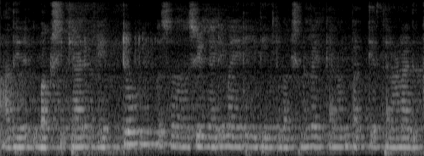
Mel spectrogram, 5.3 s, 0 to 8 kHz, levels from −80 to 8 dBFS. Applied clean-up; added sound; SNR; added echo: none; none; none; reverberation time 2.5 s.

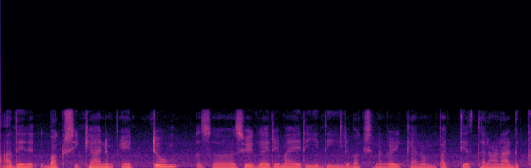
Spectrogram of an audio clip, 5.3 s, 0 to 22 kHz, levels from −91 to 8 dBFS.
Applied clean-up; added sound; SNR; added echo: none; none; none; none.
